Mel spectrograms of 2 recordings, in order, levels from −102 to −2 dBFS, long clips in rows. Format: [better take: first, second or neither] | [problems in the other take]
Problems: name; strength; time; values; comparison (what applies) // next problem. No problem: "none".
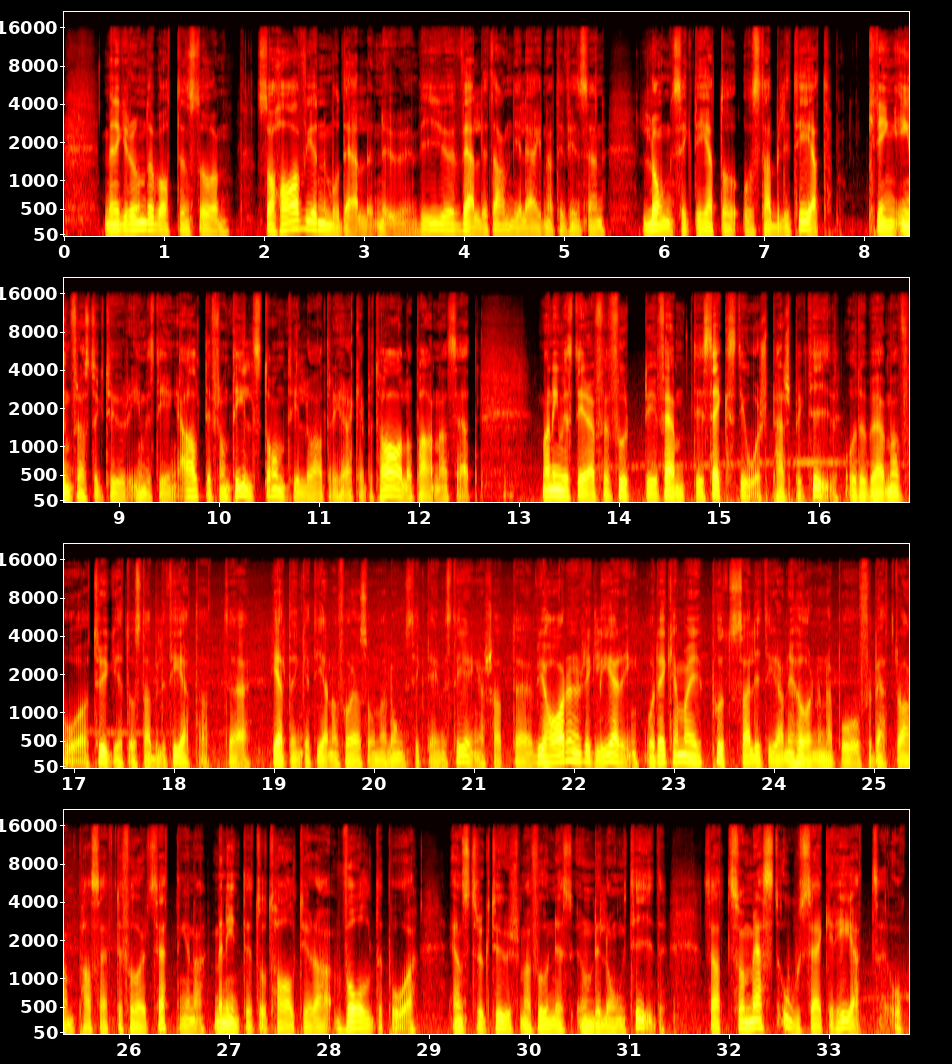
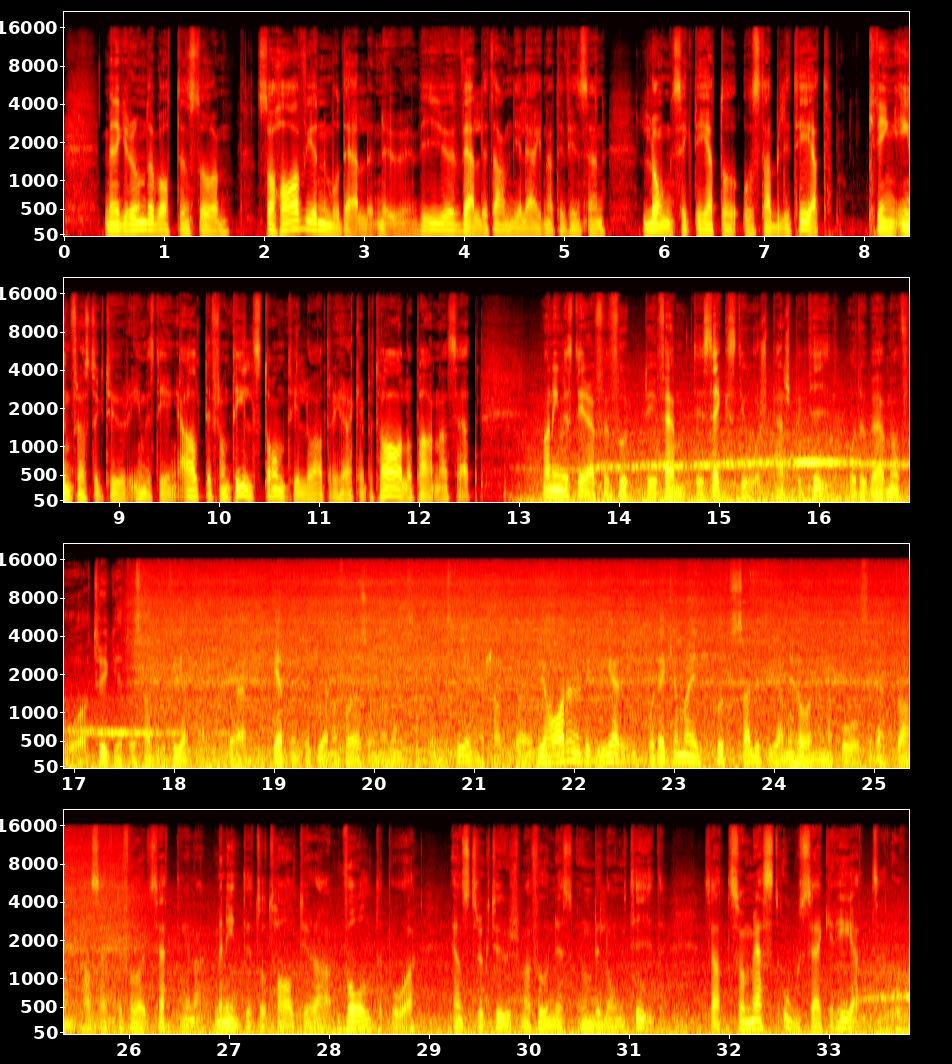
first | wind in the background; loud; from 13 s on; 4 dB below the speech; faint in the first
